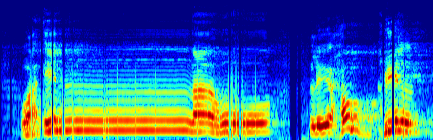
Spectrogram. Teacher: Kalau nun yang bertasdid tadi dibaca gunnah. Wa in, ya, an-nya itu ditahan dulu, itu namanya gunnah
